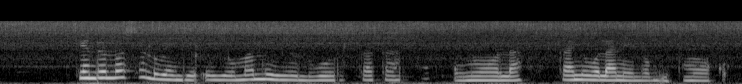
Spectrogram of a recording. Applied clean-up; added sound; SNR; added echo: none; Sink (filling or washing) / Water tap, faucet; 11 dB; none.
